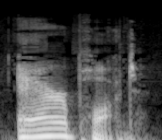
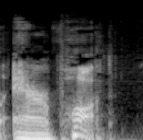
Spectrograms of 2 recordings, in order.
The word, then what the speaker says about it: airport: 这个重音啊，我呢给大家查了一下，就是通常情况下它也有一些变化啊，就通常情况下名词的话呢，重音要放在开头。 – 嗯啊，所以比如你以前学个词叫产品，叫 product，对吧？所以这词呢我们就可以读成 airport，你要读 airport，这就有点问题了啊。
